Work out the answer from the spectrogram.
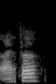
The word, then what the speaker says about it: Ata: Ata? Am I pronouncing that correctly?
